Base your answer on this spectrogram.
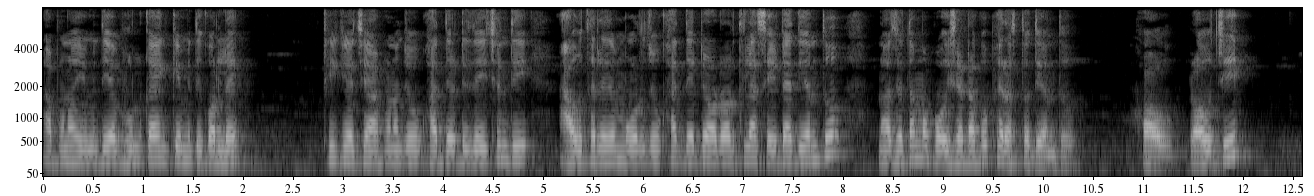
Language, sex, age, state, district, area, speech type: Odia, female, 30-45, Odisha, Jajpur, rural, spontaneous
